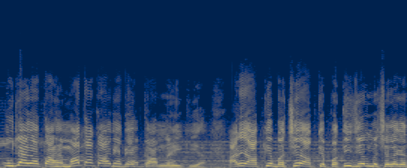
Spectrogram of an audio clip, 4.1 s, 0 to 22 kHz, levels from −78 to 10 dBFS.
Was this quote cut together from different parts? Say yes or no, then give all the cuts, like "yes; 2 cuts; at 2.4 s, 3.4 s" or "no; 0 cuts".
yes; 1 cut; at 1.1 s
